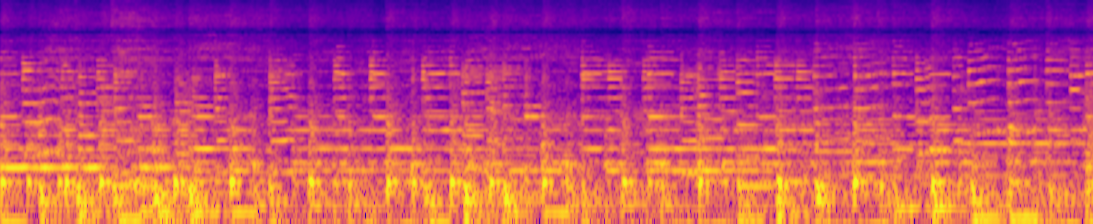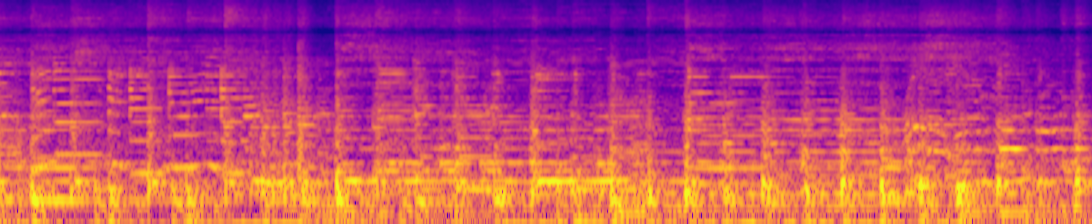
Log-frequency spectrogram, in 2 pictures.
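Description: Live blues-flavoured band playing an instrumental passage: electric guitar playing runs of lead notes over a drum kit and upright double bass, with no vocals.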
